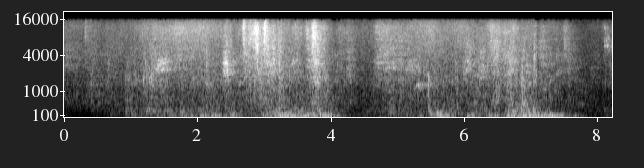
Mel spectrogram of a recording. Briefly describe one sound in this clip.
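A group of bare feet stamps and slides on a wooden floor in a large hall.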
